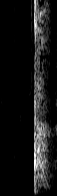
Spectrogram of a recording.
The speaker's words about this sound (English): I had a cough drop in me and it's making me cough.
